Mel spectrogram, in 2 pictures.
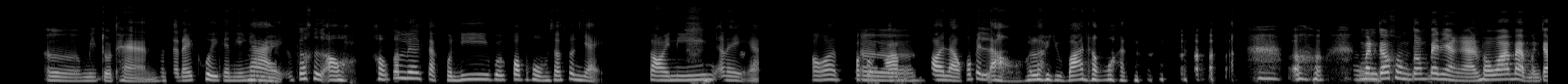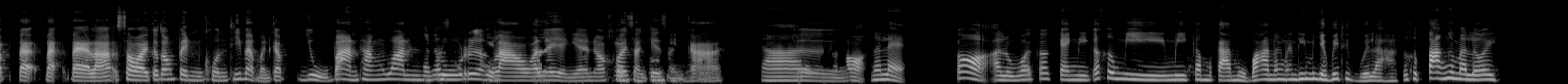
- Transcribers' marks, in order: in English: "work from home"; laugh; other noise; other background noise; laughing while speaking: "เรา เพราะเราอยู่บ้านทั้งวัน"; laugh; laughing while speaking: "เออ"; laugh
- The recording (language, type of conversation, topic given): Thai, podcast, เมื่อเกิดความขัดแย้งในชุมชน เราควรเริ่มต้นพูดคุยกันอย่างไรก่อนดี?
